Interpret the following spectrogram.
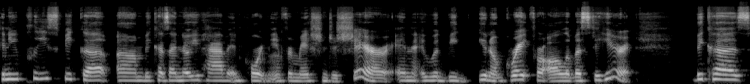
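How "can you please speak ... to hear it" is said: ordinary delivery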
